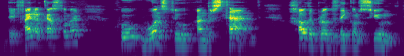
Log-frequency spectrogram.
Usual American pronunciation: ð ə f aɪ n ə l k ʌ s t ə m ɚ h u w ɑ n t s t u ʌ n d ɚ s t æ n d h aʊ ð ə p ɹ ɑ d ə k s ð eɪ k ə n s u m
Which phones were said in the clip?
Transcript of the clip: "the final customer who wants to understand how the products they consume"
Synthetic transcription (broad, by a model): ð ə f aɪ n ə l k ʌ s t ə m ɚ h u w ɑ n t s t u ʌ n d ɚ s t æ n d h aʊ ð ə p ɹ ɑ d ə s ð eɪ k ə n s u m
